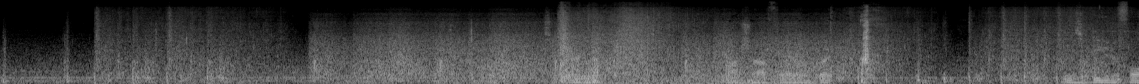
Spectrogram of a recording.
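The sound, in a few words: water and waves in Dark Souls 3 video game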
